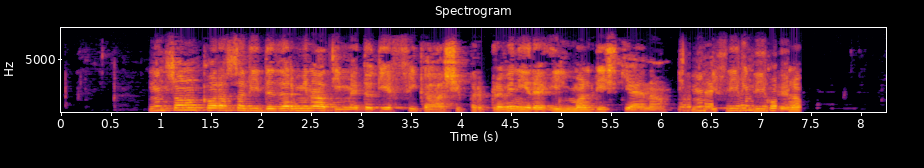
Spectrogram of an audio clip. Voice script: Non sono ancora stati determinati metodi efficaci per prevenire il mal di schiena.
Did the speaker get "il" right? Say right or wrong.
right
